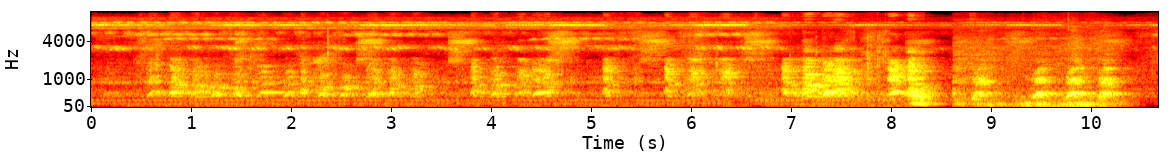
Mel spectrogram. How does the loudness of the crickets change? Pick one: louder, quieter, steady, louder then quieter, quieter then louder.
quieter.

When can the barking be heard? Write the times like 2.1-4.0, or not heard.
0.5-10.3.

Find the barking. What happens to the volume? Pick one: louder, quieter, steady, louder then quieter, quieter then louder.
louder.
